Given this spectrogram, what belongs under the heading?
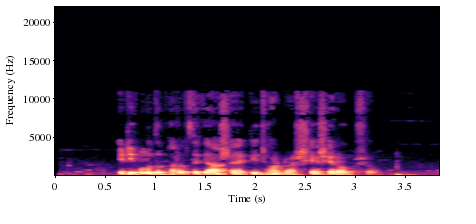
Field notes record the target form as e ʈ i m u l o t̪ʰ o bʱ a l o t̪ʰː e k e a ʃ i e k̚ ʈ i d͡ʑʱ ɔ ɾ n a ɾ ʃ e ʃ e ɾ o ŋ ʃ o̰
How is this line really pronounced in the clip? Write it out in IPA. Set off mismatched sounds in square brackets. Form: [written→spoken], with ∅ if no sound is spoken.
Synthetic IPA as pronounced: e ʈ i m u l o [t̪ʰ→t̪] o bʱ a [l→ɾ] o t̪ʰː e k e a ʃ [i→a] e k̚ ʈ i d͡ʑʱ ɔ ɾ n a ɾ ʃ e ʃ e ɾ [o→ɔ] ŋ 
